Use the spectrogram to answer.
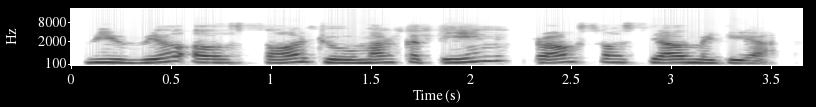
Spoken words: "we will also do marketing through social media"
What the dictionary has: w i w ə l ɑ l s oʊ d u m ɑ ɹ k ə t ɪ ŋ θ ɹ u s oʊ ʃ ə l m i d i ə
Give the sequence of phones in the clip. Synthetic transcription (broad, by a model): w i w ə l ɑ l s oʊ d u m ɑ ɹ k ə t ɪ ŋ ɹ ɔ s oʊ s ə l m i d i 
